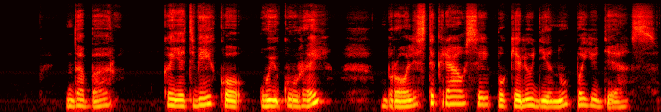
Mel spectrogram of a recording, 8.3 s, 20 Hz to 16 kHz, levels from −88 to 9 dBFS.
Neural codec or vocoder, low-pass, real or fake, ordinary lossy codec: vocoder, 44.1 kHz, 128 mel bands every 256 samples, BigVGAN v2; 14.4 kHz; fake; AAC, 96 kbps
